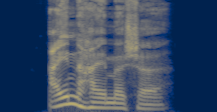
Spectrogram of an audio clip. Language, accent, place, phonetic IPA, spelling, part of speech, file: German, Germany, Berlin, [ˈaɪ̯nˌhaɪ̯mɪʃə], einheimische, adjective, De-einheimische.ogg
- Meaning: inflection of einheimisch: 1. strong/mixed nominative/accusative feminine singular 2. strong nominative/accusative plural 3. weak nominative all-gender singular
